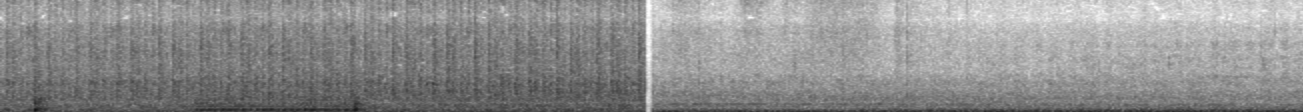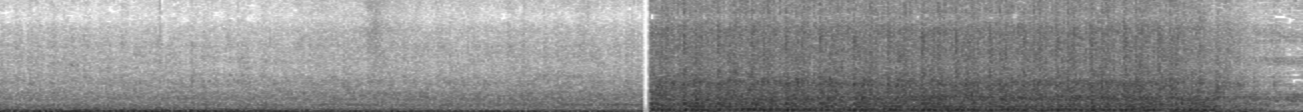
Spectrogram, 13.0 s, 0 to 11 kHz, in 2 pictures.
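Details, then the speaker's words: 1960 Grumman Olson Kurbside step van 235, first run since 1992, cold around 30s °F: after a few revs it settles to a steady, even idle with light clatter from the unbolted valve cover, no knocks; owner sees no issues. "So yeah, that's it. I don't think there's any issues."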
